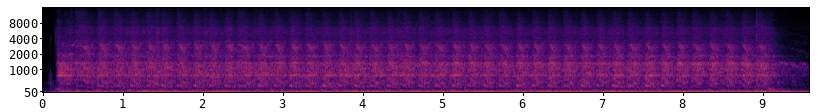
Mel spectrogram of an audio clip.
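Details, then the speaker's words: 2013 Mitsubishi Fuso FG, 4P10 diesel no-start, OEM electric lift pump refitted, same pressure as aftermarket, injectors connected: about nine seconds of steady even cranking, never fires; cranks but won't start, lift pump ruled out. "all they really changed is a fuel pump that still puts out the same pressure but let's give it another try"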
